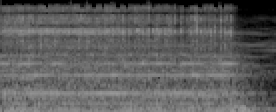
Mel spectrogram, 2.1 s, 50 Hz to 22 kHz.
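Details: 5.3 LS-swapped Fox body Mustang, key on before first start after repairing a fuel rail drilled into an injector port. A steady high-pitched electric hum runs a couple of seconds then cuts off: the fuel pump is priming normally.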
